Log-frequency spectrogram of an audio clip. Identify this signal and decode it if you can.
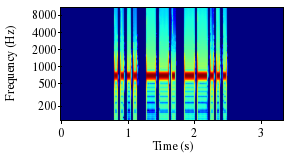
Morse code, heard as a keyed tone, about 25 wpm, 700 Hz. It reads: HG7
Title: Callsign Prefixes for Top 50 DXCC - 25wpm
